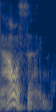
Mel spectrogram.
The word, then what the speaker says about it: Alysanne: Oh, Queen Alysanne. Or Alysanne. Is it Alysanne? Yeah, sorry. I keep on mispronouncing it because I want to say it in the French way.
